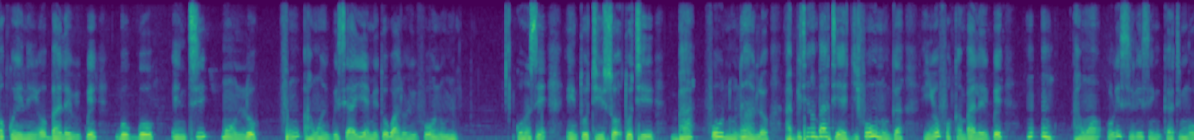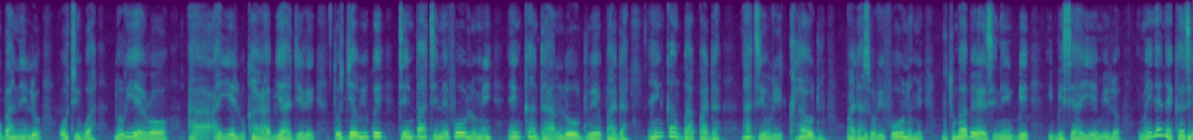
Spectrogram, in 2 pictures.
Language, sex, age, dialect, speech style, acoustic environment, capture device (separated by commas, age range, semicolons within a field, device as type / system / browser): Yoruba, male, 25-34, Nigeria - Ibadan, happy; focused, nature, mobile / Linux / Chrome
